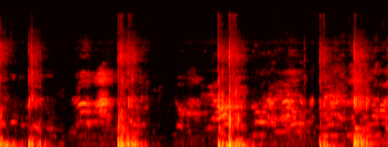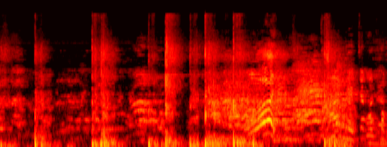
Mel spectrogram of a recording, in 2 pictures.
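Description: A ball thumps as players kick it.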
